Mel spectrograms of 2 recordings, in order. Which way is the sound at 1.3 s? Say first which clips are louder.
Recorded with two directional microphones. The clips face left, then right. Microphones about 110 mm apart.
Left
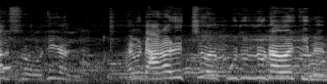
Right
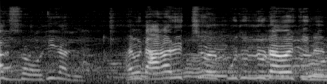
Even; 20° right (ahead or behind).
